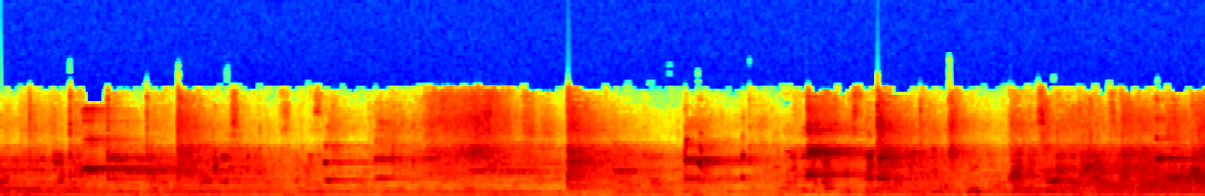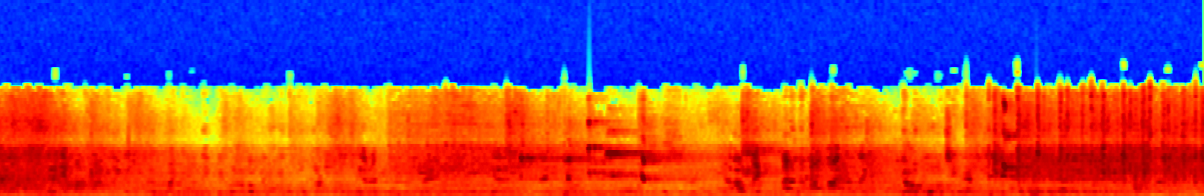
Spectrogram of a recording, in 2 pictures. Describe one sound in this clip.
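Young women's voices chatter and call out in a large echoing hall.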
